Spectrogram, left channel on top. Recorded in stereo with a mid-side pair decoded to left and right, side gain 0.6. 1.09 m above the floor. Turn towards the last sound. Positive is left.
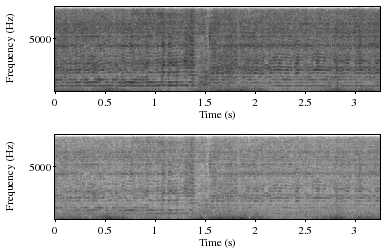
turn(degrees=60)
